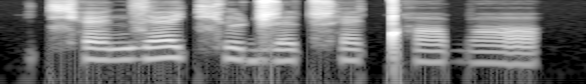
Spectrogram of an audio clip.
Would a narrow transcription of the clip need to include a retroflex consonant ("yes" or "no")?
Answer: yes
